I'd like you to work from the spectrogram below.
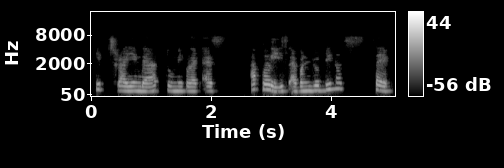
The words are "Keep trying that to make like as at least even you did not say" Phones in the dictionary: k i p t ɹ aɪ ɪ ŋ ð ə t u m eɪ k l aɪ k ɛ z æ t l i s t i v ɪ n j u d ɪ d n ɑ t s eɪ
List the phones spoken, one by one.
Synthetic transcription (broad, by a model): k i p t ɹ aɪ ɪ ŋ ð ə t u m eɪ k l aɪ k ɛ s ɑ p l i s ɛ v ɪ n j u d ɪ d n ɑ t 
